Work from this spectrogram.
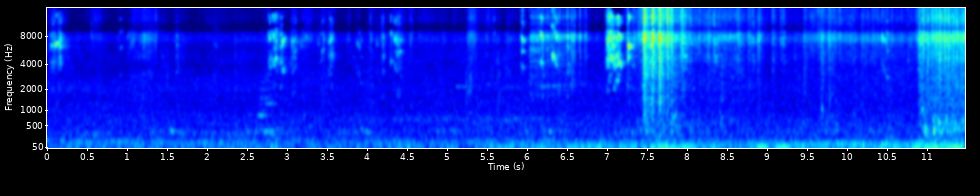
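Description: Pigeons in a nest, a mother feeding her chick, with soft wing flaps and faint cooing over steady low rustling and background hum, growing slightly louder near the end.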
